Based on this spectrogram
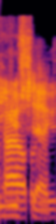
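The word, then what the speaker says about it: Juszczyk: G next guy's last name uh just what's use Che y k use Che thank you uh first one to score either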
